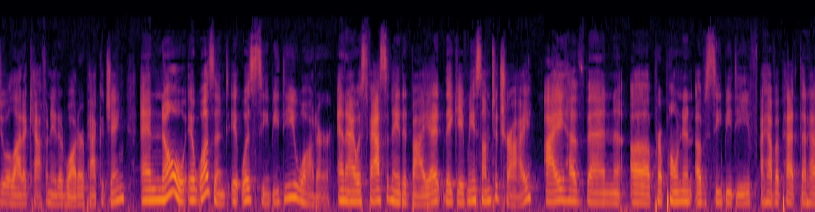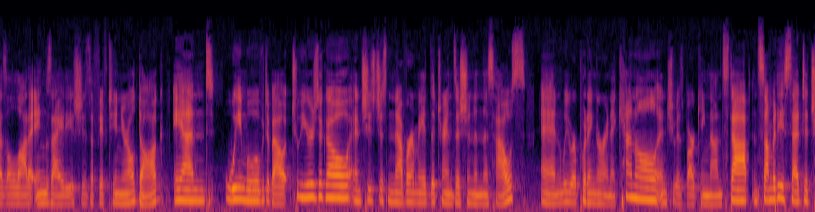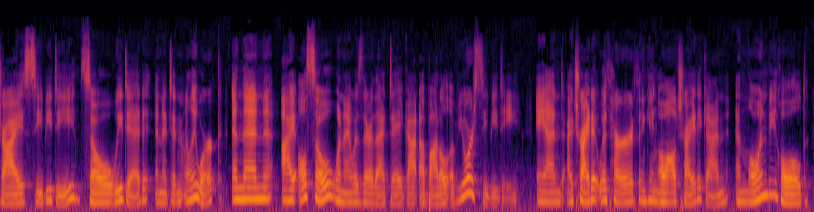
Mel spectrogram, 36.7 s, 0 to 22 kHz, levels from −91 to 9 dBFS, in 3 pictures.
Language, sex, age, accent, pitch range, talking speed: English, female, 30-49, American, 130-170 Hz, 205 wpm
